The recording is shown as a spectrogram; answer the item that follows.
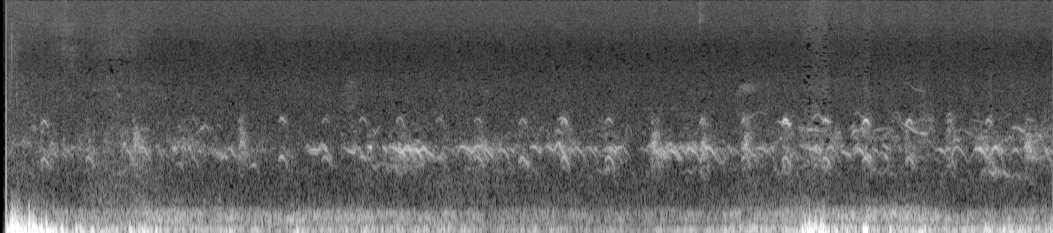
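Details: Several European golden plovers (Pluvialis apricaria) on Hiiumaa, Estonia, give many overlapping short, plaintive whistled flight calls, repeated steadily over a low rumble of wind.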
